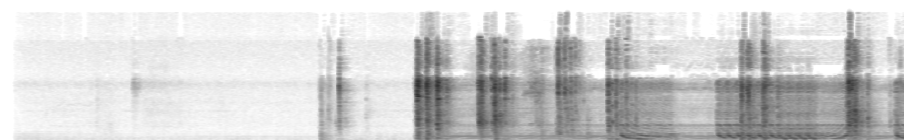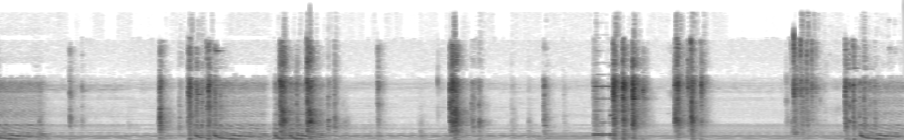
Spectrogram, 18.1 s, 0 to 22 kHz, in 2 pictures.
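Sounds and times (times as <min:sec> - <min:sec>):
electronic game sounds: 0:04.2 - 0:18.0
falling electronic sweeps: 0:04.6 - 0:18.0
mechanical clicks: 0:10.6 - 0:16.2.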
